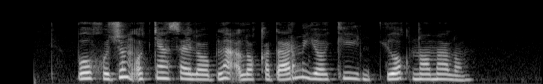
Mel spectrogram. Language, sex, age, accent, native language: Uzbek, female, 18-24, Xorazm, Uzbek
